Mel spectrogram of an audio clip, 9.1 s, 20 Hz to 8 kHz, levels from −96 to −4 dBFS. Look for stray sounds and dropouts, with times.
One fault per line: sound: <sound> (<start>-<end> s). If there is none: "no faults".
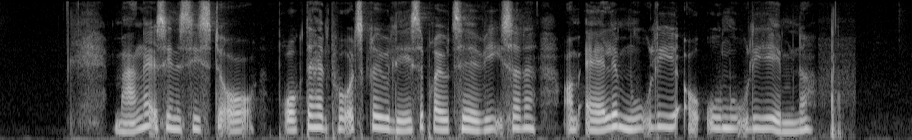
sound: laugh (8.3-8.5 s)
